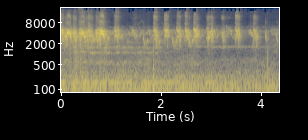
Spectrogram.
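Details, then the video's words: Morning sparrows give quick bright chirps in rapid succession, many short high tweets overlapping in a lively chatter above a low background hum. "Natural Sparrow Chirping Sounds"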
